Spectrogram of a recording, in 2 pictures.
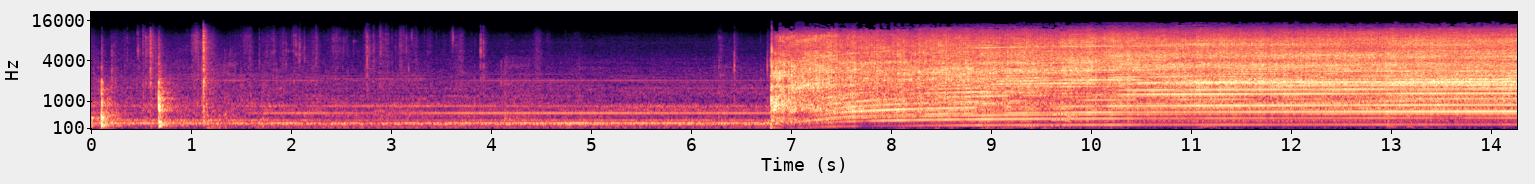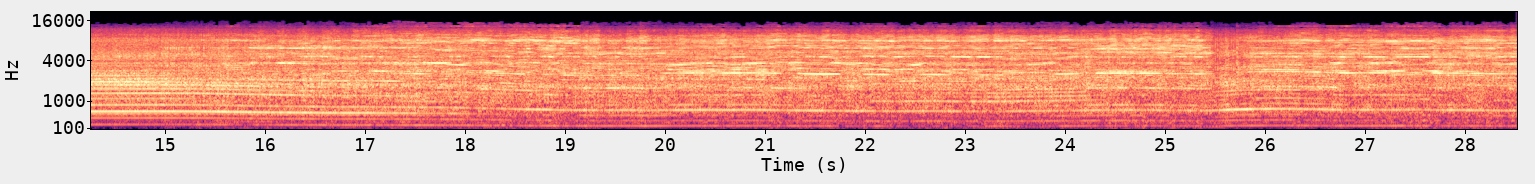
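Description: The cooling fan of a small Miller AC buzz-box welder hums steadily, with three sharp clicks near the start. About seven seconds in, an angle grinder starts abruptly and spins up with a rising whine, then runs steadily as it grinds rust off the steel trailer frame down to bare metal, readying a spot for the welder's ground clamp.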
